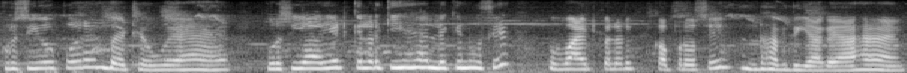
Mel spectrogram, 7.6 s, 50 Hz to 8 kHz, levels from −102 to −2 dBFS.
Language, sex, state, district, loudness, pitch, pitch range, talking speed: Hindi, male, Bihar, West Champaran, -15 LUFS, 230 Hz, 195-265 Hz, 165 wpm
